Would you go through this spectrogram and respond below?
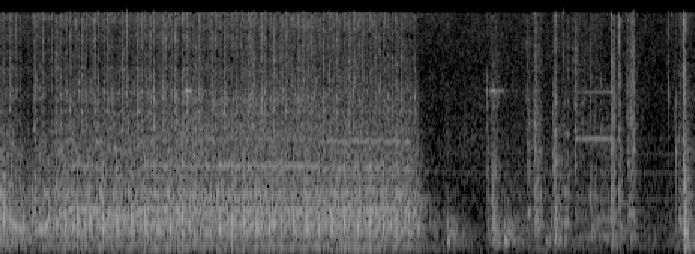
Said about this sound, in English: And I'm just going to sew it a couple of times.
